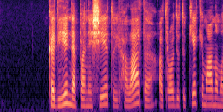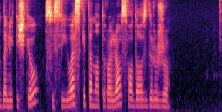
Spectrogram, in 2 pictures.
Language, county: Lithuanian, Panevėžys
